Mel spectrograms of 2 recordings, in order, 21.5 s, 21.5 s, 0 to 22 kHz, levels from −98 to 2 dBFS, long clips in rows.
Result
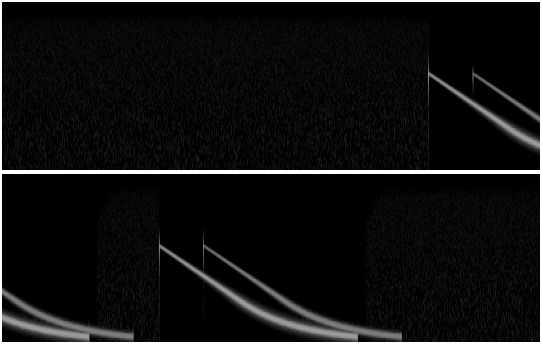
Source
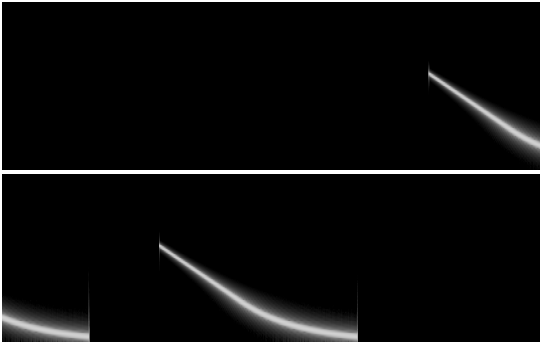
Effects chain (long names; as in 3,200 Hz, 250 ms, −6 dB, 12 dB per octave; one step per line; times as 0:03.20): gate with flip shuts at −35 dBFS, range −37 dB
treble cut that deepens with the level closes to 2,900 Hz, closed at −58 dBFS
single-tap delay 885 ms −12 dB
level +16.5 dB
